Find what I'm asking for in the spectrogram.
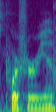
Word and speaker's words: porphyria: Like, for example, I'm probably going to mispronounce this, porphyria. – I believe it's porphyria. – Porphyria.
